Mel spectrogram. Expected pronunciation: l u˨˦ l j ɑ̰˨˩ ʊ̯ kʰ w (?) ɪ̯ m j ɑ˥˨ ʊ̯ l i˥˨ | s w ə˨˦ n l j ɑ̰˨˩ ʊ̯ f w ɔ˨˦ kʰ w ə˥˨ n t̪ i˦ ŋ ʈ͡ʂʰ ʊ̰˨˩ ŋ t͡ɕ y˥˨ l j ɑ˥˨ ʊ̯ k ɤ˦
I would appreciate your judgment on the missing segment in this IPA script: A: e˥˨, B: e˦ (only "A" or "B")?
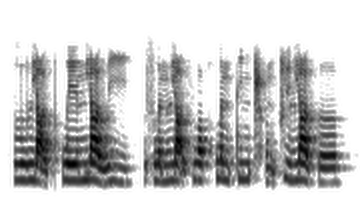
B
